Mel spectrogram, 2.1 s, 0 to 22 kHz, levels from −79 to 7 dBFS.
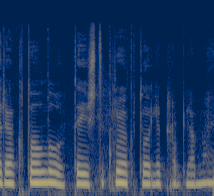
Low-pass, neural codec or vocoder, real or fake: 14.4 kHz; codec, 32 kHz, 1.9 kbps, SNAC; fake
